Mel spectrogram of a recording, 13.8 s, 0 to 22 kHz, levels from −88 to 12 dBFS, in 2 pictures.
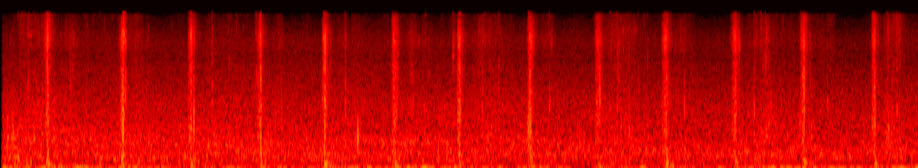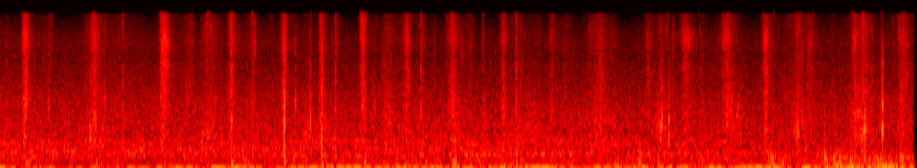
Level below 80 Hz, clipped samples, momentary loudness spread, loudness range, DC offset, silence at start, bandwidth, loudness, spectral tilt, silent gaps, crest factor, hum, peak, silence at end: -52 dBFS; under 0.1%; 7 LU; 4 LU; under 0.1%; 0 s; 17 kHz; -42 LUFS; -2.5 dB/octave; none; 30 dB; none; -12 dBFS; 0 s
